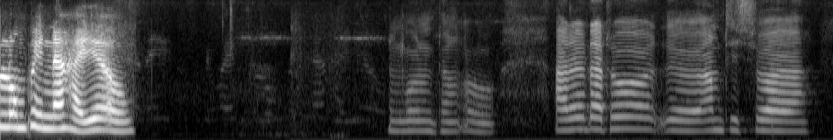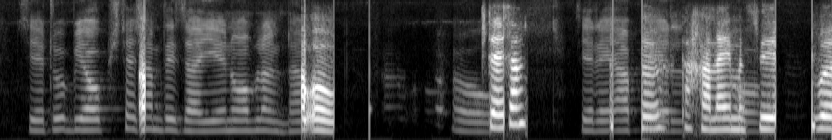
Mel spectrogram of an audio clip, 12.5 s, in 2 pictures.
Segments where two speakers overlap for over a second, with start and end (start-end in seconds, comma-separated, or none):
none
